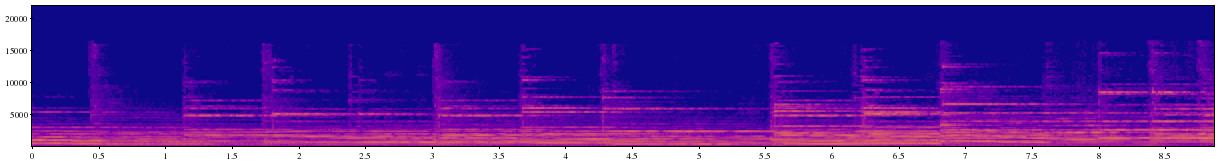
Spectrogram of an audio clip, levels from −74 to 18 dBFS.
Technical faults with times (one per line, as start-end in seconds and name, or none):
6.82-8.87 section at the wrong speed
